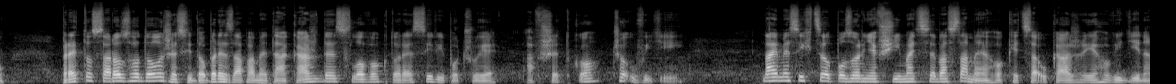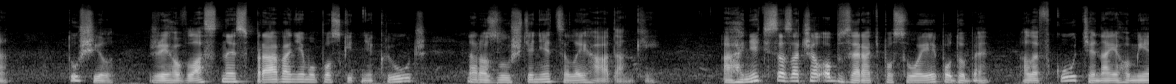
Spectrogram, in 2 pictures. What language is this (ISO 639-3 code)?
slk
